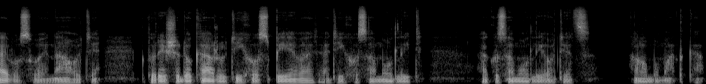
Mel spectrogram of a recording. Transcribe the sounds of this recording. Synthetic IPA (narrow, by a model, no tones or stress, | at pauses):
ajʋɔsʋɔ̰jɛ̰jnʔaːɦɔ̰cʰɛkt̪ʰɔɾiːʃad̪ɔkʰaːʒucixɔspɪɛʋaca̰cixɔsamɔd̪lic | akɔsamɔd̪lḭːɔcɛt͡s | alɛbɔmat̪kʰa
